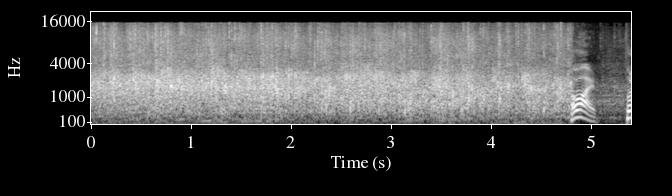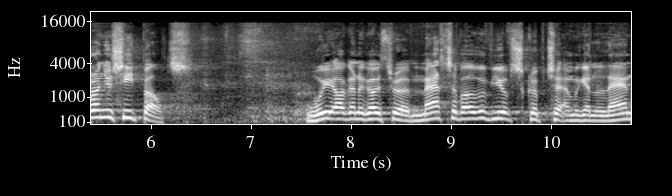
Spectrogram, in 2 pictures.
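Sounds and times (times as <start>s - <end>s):
applause from a sizable audience: 0.0s - 5.4s
speech: 4.8s - 6.5s, 7.6s - 10.7s.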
